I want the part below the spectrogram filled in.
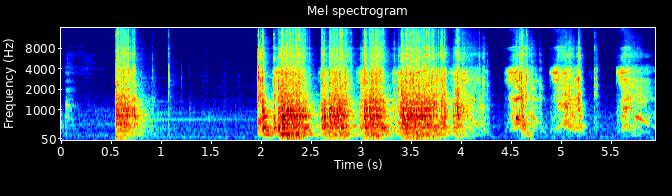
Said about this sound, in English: I'm going to run it down a little bit more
